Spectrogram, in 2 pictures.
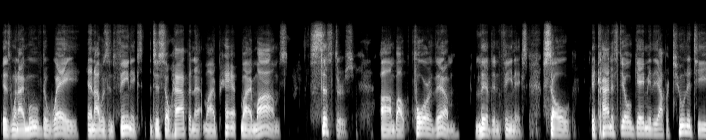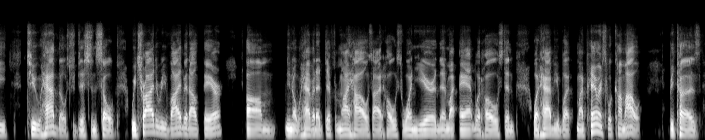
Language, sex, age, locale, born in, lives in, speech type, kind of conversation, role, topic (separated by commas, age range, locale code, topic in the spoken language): English, male, 60-64, en-US, United States, United States, conversation, unstructured, none, What shared traditions would you love to start or revive together to deepen our connection?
